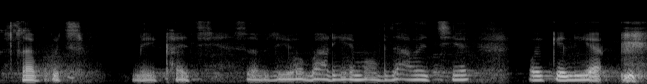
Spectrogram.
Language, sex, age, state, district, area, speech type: Maithili, female, 60+, Bihar, Madhepura, rural, spontaneous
